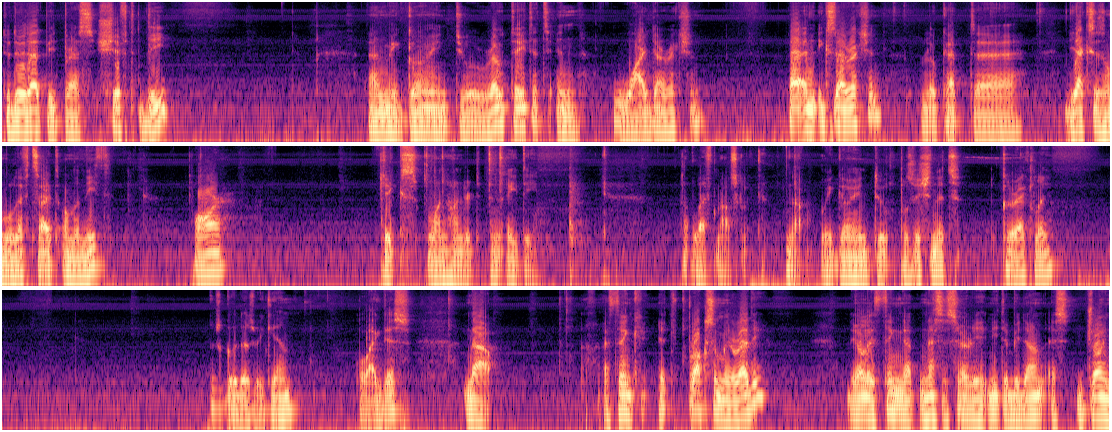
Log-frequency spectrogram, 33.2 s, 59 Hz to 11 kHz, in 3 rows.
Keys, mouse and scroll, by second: 1.4 shift+d, 19.2-23.1 middle drag, 26.2-28.3 middle drag, 32.1-33.2 middle drag.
